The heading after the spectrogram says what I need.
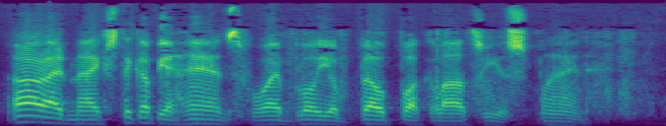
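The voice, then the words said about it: Brooklyn accent. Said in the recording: “a Brooklyn accent”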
